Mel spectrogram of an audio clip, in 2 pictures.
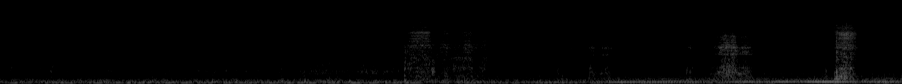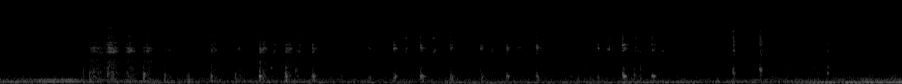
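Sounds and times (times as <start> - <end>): man breathing heavily: 6.9 - 7.6, 9.8 - 16.7
quick irregular ticks: 10.1 - 18.0.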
